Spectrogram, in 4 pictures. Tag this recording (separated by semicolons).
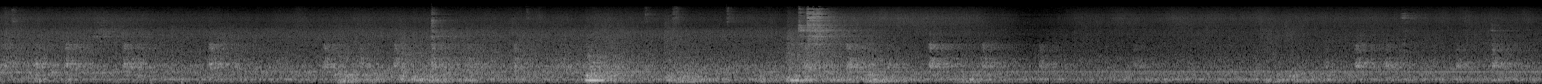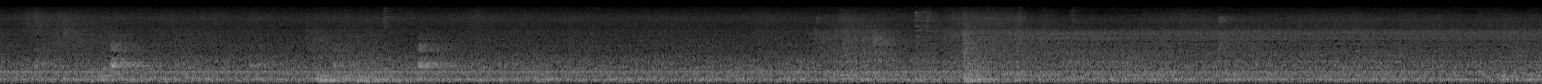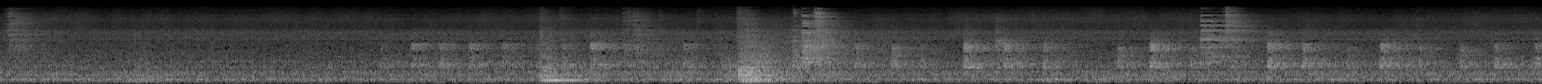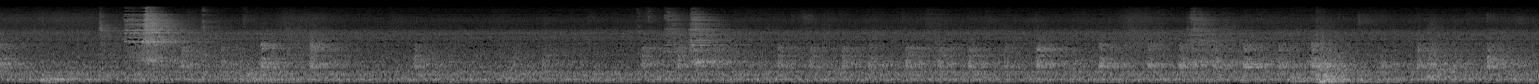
athmosphere; canteen; chop-vegetables; Russia; Siberia; water; West-Siberia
